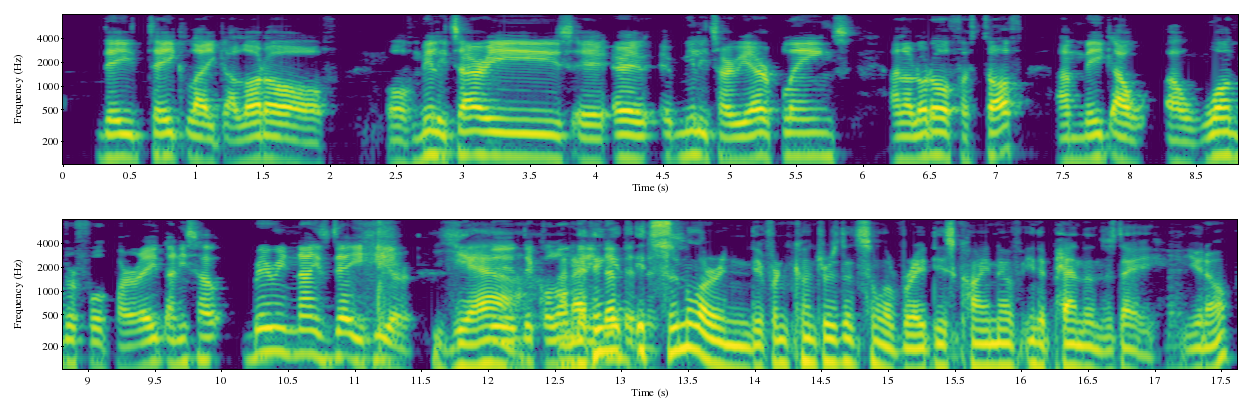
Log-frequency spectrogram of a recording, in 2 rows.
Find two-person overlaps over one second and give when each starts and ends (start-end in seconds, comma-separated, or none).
11.9-13.4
